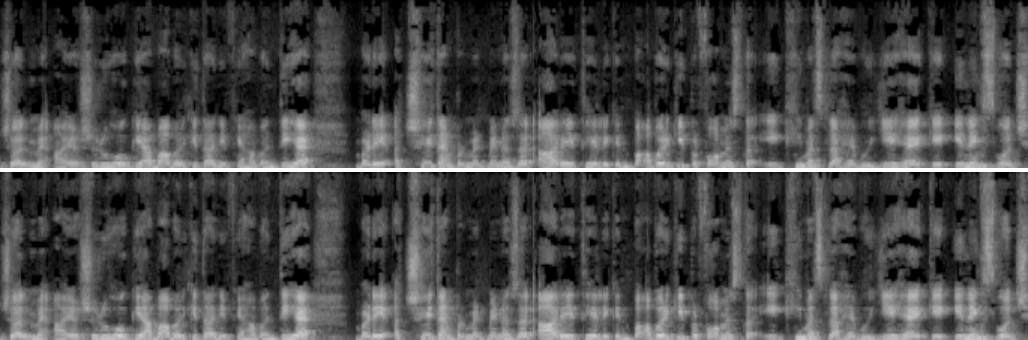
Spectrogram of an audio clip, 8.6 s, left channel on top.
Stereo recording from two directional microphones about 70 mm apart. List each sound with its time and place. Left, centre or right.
0.1 s a woman's voice: right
